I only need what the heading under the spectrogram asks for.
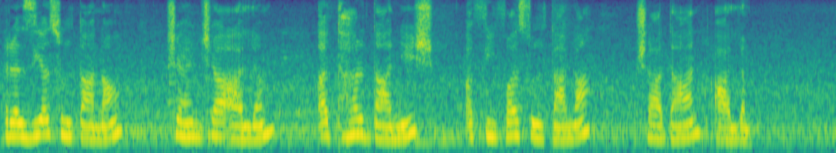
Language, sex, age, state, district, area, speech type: Urdu, female, 30-45, Uttar Pradesh, Aligarh, urban, spontaneous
